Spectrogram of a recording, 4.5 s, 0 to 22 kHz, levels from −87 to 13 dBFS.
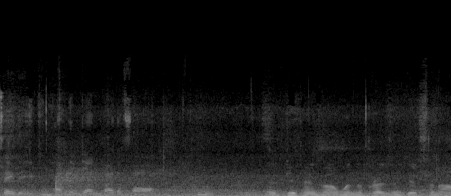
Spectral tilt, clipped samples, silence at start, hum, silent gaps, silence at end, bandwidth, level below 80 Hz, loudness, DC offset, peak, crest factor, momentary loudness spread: -6.5 dB/octave; under 0.1%; 0 s; none; none; 0 s; 14.5 kHz; -44 dBFS; -35 LUFS; under 0.1%; -18 dBFS; 16 dB; 8 LU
